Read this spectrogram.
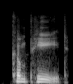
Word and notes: compete: American English

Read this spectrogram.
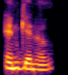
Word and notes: inguinal: Indian

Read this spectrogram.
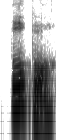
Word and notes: pawpaw: Indian

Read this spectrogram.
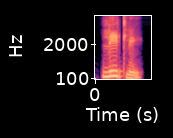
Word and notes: lately: Indian

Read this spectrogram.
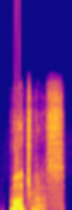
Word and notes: muchness: British English

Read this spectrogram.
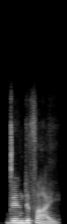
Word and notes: dandify: Indian

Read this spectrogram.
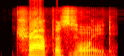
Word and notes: trapezoid: American English

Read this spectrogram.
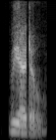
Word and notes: weirdo: Indian

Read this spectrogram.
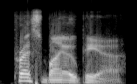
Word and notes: presbyopia: British English

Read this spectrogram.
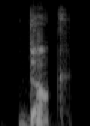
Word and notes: doc: British English

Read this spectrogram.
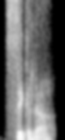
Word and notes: cigala: Indian

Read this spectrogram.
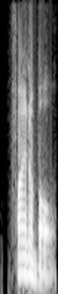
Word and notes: finable: American English

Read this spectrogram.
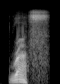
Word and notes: WRAF: British English

